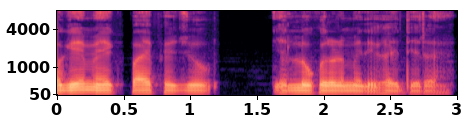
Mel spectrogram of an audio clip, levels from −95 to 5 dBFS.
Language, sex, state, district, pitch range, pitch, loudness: Hindi, male, Arunachal Pradesh, Longding, 90-95 Hz, 95 Hz, -17 LUFS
